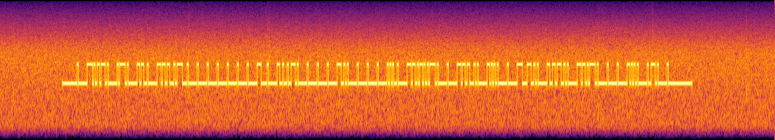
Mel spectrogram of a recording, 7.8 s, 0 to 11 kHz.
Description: RTTY (75 baud, 850 Hz shift), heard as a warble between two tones, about 1850 Hz centre, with radio static. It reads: EL COMPANY DE CRONIN ERA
